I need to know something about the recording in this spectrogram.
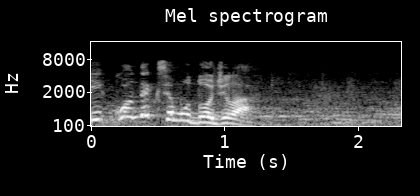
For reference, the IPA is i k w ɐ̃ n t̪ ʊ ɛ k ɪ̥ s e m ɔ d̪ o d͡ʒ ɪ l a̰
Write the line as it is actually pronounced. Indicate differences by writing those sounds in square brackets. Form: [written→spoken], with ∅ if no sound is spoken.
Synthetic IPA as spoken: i k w ɐ̃ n [t̪→d̪] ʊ ɛ k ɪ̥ s e m [ɔ→u] d̪ o d͡ʒ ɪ l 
